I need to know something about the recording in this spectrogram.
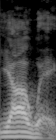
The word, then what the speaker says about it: Yahweh: I pronounce it Yahweh.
